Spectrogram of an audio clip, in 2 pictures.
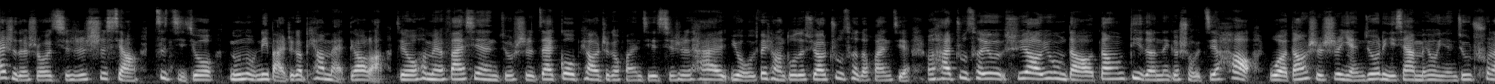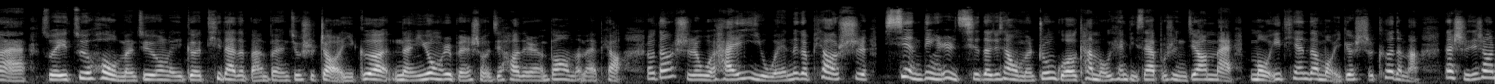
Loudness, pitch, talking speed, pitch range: -19 LUFS, 225 Hz, 340 characters per minute, 210-250 Hz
